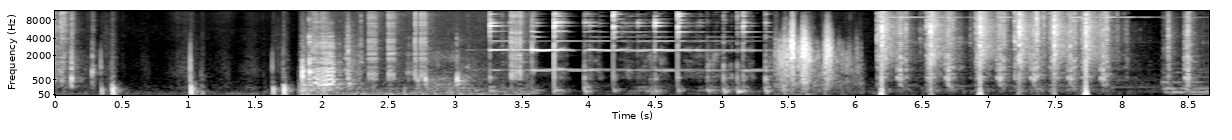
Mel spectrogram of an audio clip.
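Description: A manual typewriter clacks away in quick, uneven bursts of keystrokes, with a bright ringing bell and carriage return midway before the close, crisp typing resumes, no voices present.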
